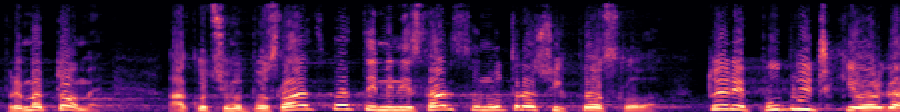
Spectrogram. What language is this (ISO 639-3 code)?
srp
